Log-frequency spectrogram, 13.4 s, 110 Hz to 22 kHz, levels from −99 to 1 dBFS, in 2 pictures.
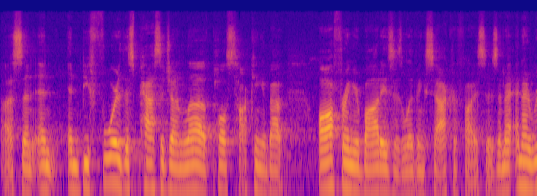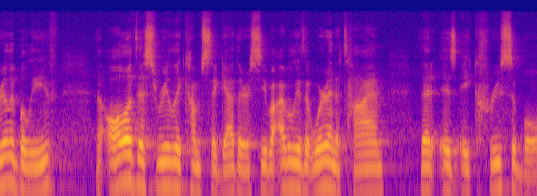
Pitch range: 120-145 Hz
